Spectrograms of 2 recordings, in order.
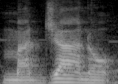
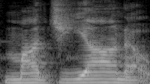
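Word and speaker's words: Maggiano's: It's Maggiano, not Maggiano. We don't pronounce the I.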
